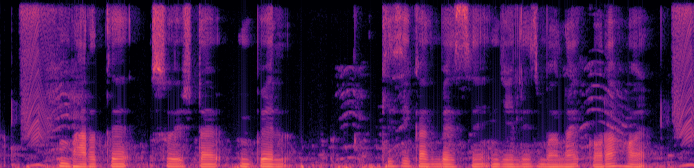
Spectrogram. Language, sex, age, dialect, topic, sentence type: Bengali, male, 18-24, Jharkhandi, agriculture, statement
